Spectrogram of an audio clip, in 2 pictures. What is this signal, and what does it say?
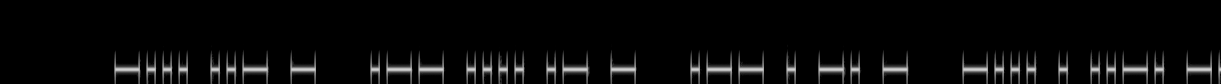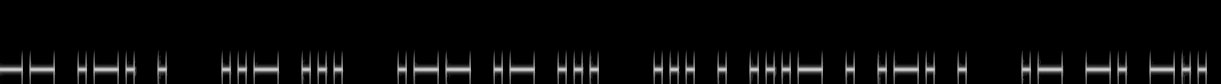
Morse code, heard as a keyed tone, about 15 wpm, 700 Hz. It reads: BUT WHAT WENT BEFORE US WAS SEVERE AND
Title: Sentences from Top 1400 Words 15wpm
